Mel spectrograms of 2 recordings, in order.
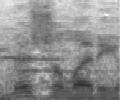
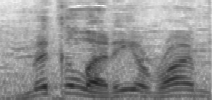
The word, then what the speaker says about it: Micheletti: We were calling him Micheletti all night Thursday, but Micheletti kind of rhymes with Eddie.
